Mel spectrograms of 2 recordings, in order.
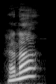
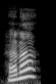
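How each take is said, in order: The two takes are said the same way.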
